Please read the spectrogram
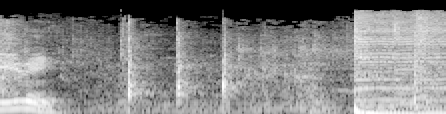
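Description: A few sharp metallic taps, about three within half a second, on the metal body of a toy jeep, showing it is made of metal. Loud background music comes in suddenly near the end.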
